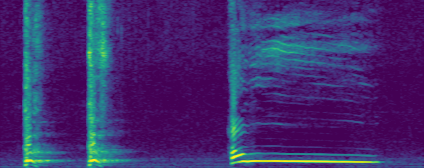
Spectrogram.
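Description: A human voice imitating hounds: two sharp, gruff barks a moment apart, then a long sustained howl held for over a second, loud and alone with no other talk.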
